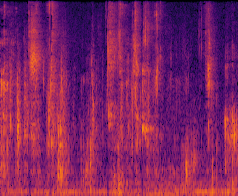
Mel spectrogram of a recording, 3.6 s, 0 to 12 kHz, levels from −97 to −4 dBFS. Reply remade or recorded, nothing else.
recorded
